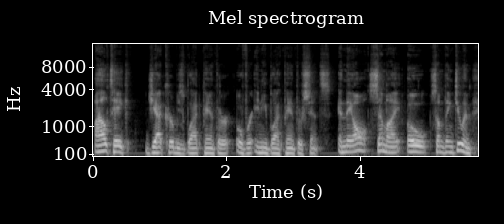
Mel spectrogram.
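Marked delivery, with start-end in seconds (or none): none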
